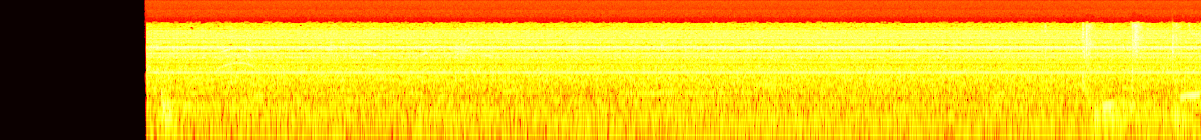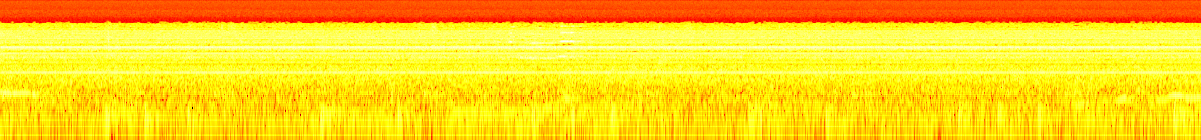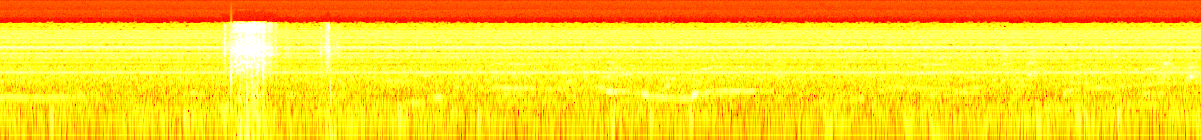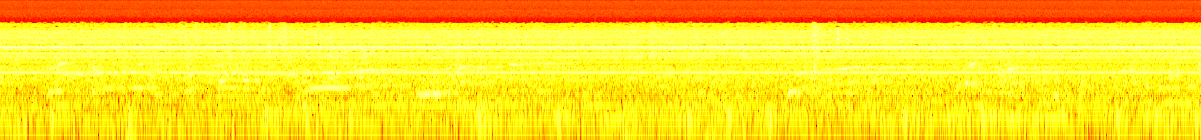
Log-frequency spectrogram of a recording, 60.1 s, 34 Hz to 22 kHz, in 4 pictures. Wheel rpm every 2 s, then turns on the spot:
0, 0, 0, 0, 0, 0, 0, 0, 0, 0, 0, 0, 0, 0, 0, 0, 20, 0, 0, 0, 0, 0, 0, 0, 0, 0, 0, 0, 0, 0.
none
